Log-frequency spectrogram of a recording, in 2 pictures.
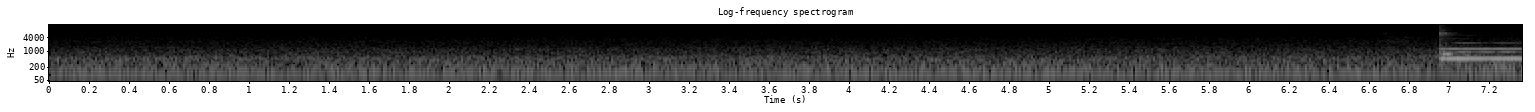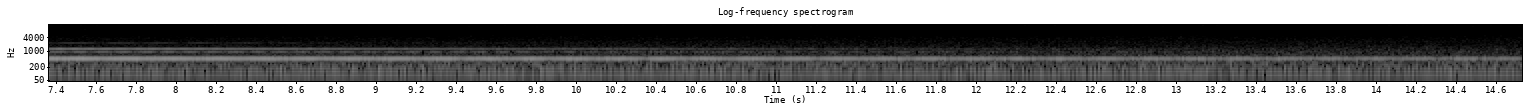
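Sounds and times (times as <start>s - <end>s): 
low hum: 7.0s - 14.7s
metal bowl struck and ringing: 7.0s - 14.7s.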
